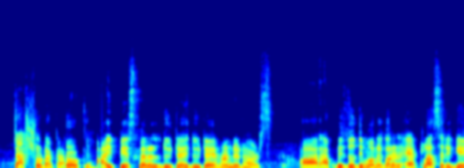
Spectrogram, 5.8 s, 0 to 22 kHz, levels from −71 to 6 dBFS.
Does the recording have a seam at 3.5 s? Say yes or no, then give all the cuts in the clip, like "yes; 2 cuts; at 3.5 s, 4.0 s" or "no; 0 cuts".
no; 0 cuts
